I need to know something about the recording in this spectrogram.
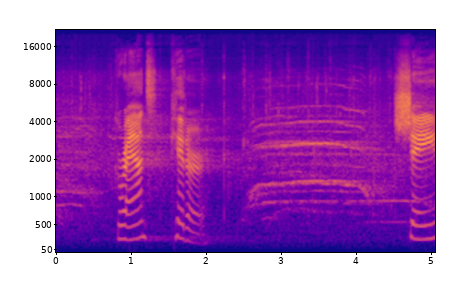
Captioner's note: audience applauding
